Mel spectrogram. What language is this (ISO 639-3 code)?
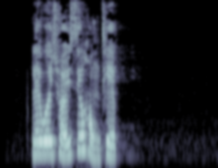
yue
